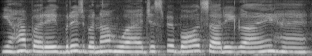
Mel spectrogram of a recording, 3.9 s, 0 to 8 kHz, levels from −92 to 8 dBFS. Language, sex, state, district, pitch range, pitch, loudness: Hindi, female, Uttar Pradesh, Lalitpur, 245-275 Hz, 255 Hz, -13 LUFS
